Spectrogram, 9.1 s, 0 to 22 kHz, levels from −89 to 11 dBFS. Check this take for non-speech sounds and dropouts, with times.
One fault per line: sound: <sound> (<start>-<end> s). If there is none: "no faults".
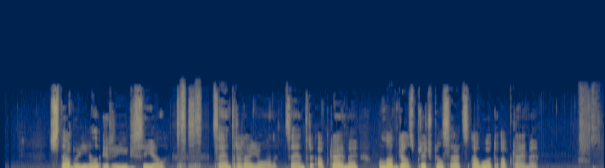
sound: laugh (2.7-3.0 s)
